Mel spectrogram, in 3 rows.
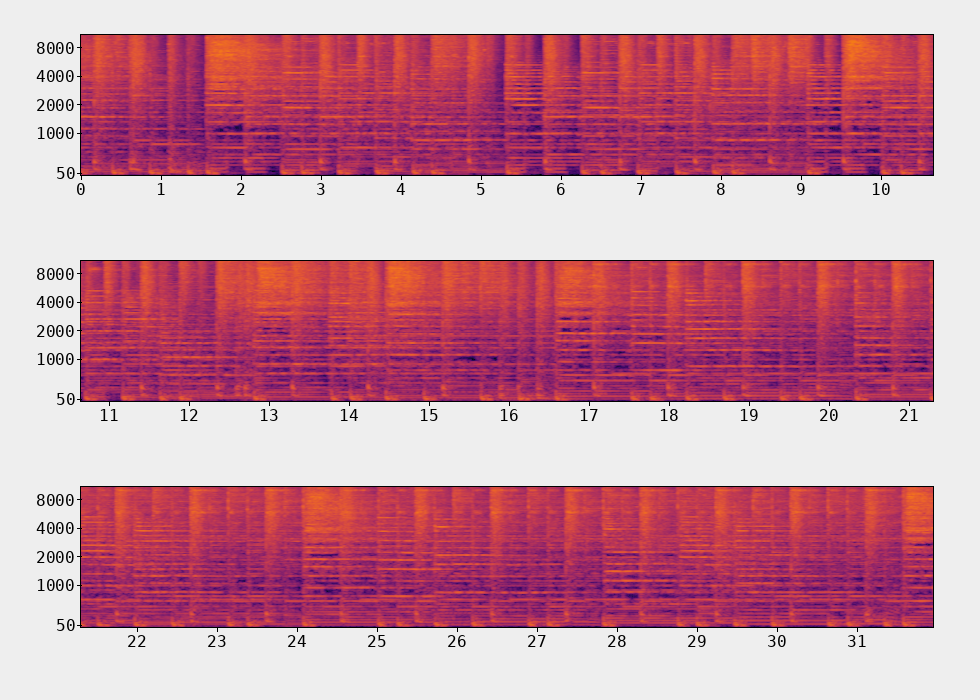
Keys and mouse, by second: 24.0 ctrl+click.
